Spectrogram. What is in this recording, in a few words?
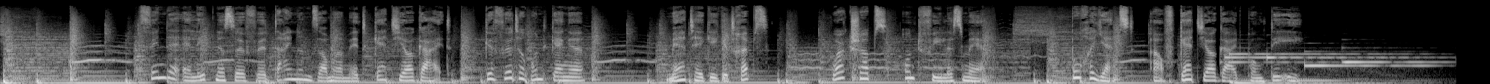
german female commercial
